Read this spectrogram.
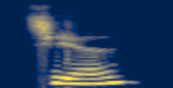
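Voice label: "前" Chinese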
